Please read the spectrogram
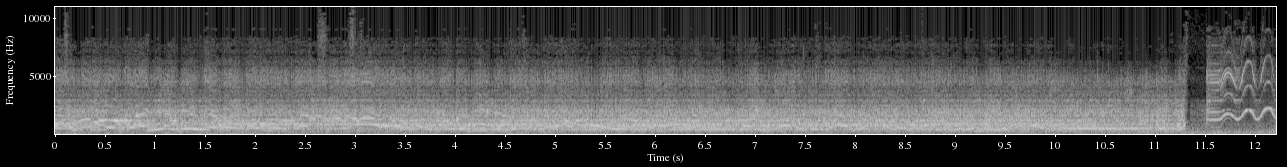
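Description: CB radio receiving a garbled, unintelligible voice transmission over steady static hiss. Near the end the voice gives way to a short steady tone, then a brief warbling electronic beep as the transmission ends.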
